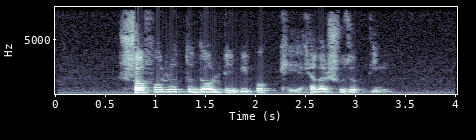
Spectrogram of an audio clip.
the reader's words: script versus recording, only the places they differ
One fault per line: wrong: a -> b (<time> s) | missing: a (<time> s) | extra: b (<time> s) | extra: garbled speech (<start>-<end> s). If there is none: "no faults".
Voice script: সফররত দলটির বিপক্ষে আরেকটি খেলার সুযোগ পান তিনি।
missing: আরেকটি (2.4 s)
missing: পান (3.1 s)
